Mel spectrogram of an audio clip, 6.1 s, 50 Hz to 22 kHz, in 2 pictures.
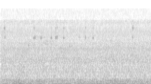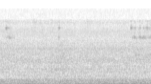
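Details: Lenovo IdeaPad 320-14IKB laptop with Seagate ST1000LM035-1RK172 1 TB hard disk: faint, sharp high ticks at irregular moments over quiet hiss; hard disk clicking and rattling, cause not known.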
